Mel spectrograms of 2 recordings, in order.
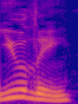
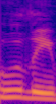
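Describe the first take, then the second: First: The name begins with a 'yoo' sound. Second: The name begins with a plain 'oo' sound. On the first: The speaker calls it right. "rather than Yuli" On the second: The speaker calls it wrong. "who I mispronounced"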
